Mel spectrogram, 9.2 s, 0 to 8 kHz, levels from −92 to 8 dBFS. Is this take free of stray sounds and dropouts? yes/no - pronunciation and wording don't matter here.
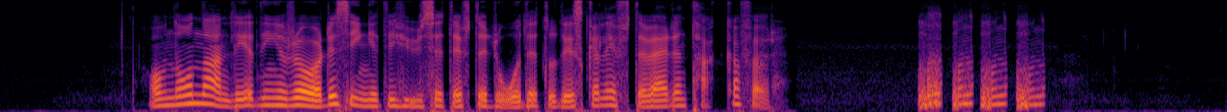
no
